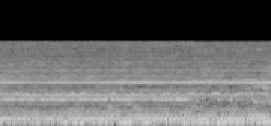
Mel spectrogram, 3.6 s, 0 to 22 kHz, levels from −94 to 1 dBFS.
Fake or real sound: fake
